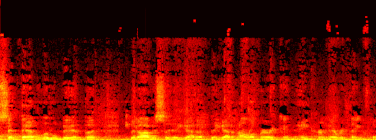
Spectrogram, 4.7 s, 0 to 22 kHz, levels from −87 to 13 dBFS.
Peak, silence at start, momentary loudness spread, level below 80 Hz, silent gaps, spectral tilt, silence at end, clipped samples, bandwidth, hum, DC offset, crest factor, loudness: 0 dBFS; 0 s; 7 LU; -22 dBFS; none; -6 dB/octave; 0 s; under 0.1%; 18.5 kHz; none; under 0.1%; 16 dB; -16 LUFS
